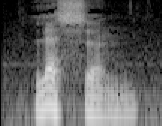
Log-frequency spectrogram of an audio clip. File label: "lessen", Dutch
